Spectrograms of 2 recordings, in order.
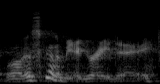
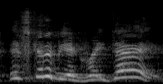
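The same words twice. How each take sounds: First: Low, soft and grudging; glum sarcastic. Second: Bright and upbeat, a touch higher; cheerful upbeat. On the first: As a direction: drag it out like you dread the day. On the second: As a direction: say it like you mean it, cheerful. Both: Shown as a demonstration. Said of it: "let me say this same, same sentence two different ways".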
